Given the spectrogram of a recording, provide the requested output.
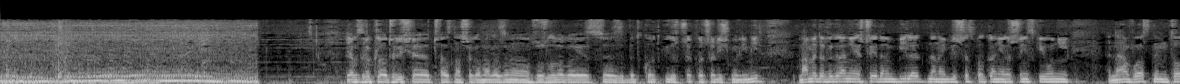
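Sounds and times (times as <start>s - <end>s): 
speedway motorcycle engine revving: 0.0s - 2.6s
speech: 3.5s - 11.8s.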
